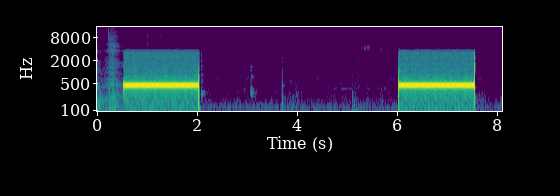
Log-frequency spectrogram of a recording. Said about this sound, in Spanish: No, me, me, sigue, me sigue mandando a voicemail. Suena una vez, dos veces y me manda a voicemail.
